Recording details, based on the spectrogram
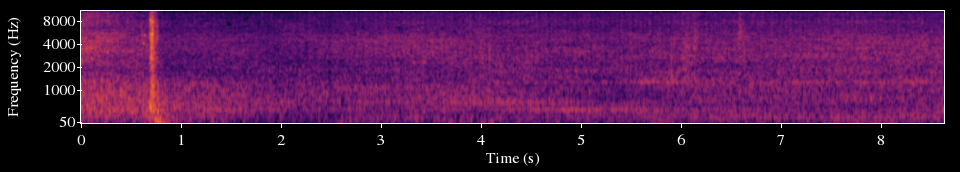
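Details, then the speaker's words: Mercedes W126 V8 on LPG after fixing misfire by adding more LPG: steady, even low rumble, no stumbles, pops or skipped beats; smooth healthy idle, no misfire. "Okay, guys. Here we go. No misfire."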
